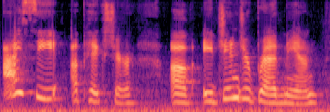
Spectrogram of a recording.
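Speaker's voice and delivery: ordinary delivery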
